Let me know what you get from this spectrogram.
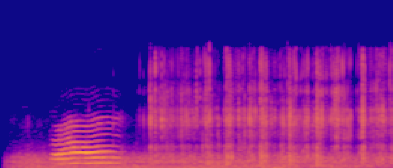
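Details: Kitten giving a single high, clear meow lasting under a second, followed by a rustly, crackling handling noise for the rest.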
